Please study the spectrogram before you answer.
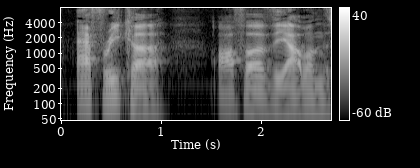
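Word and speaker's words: Afreaka: This one is called Afrika, off of the album The Sixth Sense, but it's spelled A-F-R-E-A-K-A. So it's like Africa, but with freak in the middle.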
